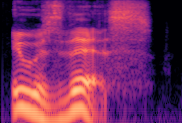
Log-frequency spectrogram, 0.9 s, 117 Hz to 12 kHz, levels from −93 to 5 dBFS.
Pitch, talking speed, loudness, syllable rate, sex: 140 Hz, 195 wpm, -15 LUFS, 4.3 syllables/s, male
